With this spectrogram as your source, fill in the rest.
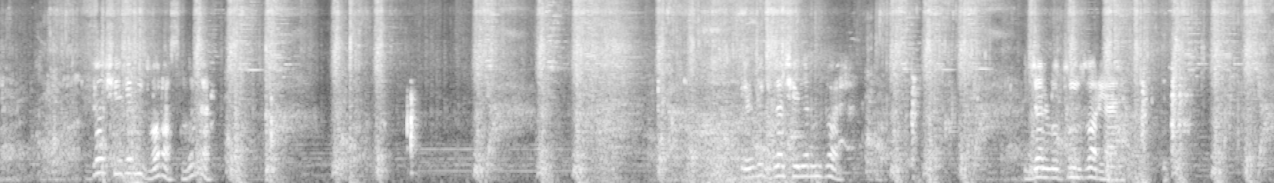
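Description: Wolves snarl and growl during a fight.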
